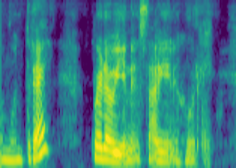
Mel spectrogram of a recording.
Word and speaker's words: Montreal: Singapur bien Montreal Bueno no es monterreal sino Montreal pero bien Está bien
